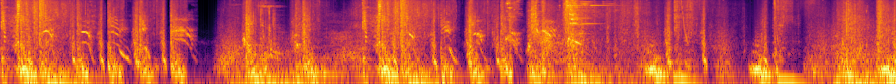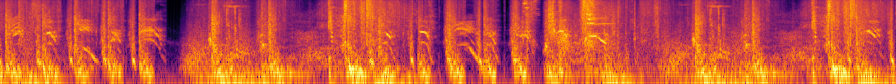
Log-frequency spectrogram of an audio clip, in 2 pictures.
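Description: Arrows whoosh and zap as they are fired.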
